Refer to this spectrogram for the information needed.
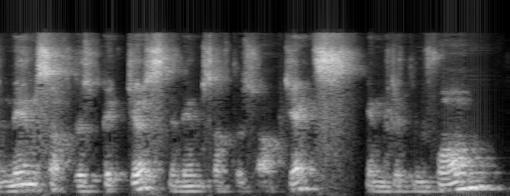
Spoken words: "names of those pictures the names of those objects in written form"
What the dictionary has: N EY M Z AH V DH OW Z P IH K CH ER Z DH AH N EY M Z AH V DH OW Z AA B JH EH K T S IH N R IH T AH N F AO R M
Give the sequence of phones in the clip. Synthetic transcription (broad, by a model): N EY M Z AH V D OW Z P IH K CH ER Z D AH N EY M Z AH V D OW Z AA B JH EH K T S IH N R IH T AH N F AO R M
